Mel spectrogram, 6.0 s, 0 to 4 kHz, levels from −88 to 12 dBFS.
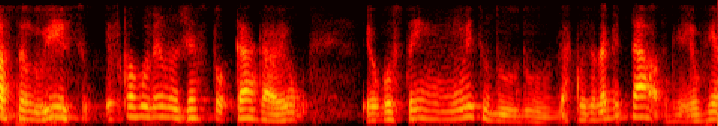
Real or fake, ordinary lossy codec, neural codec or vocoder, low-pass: fake; none; codec, 44.1 kHz, 2.6 kbps, DAC; 3.6 kHz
